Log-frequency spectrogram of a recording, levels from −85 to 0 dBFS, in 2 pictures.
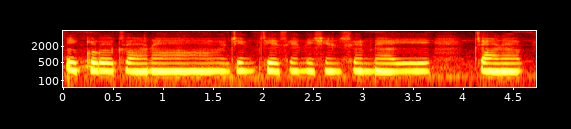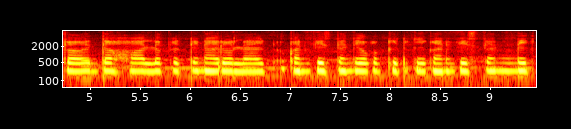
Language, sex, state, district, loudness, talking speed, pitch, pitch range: Telugu, female, Andhra Pradesh, Anantapur, -17 LUFS, 95 wpm, 230 Hz, 230-235 Hz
